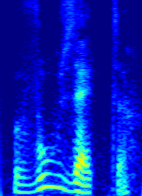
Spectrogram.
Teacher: you should do the liaison, so this small link between the S and the E, so you get vous êtes.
